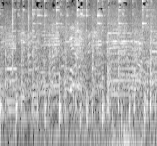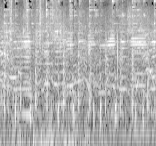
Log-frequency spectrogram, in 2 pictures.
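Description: Live folk band music with a steady, quick drumbeat and a strummed guitar.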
